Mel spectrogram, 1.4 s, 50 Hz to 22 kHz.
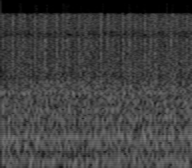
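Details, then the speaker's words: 2008 Vauxhall/Opel Corsa D 1.4 petrol with multiple trouble codes, heard idling near the exhaust: a steady hum broken by a faint stumbling beat, an engine misfire at idle. "hope you can hear it it's definitely missing and again"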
